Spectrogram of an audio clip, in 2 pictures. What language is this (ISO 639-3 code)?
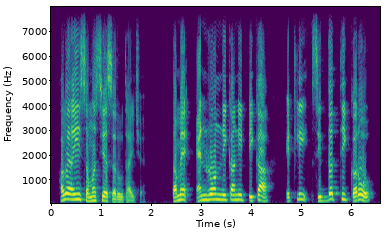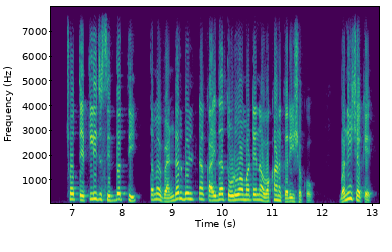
guj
